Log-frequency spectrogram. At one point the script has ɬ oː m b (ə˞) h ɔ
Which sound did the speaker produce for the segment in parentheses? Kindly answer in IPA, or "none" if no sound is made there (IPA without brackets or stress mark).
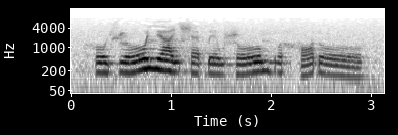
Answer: ɤ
